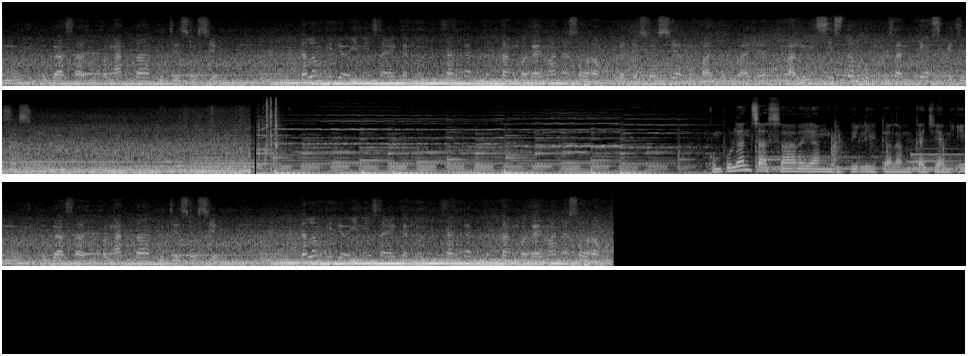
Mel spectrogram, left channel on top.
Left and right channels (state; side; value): drops out; right; at 6.2 s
